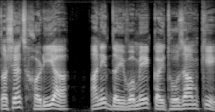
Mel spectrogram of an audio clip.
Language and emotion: Goan Konkani, neutral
